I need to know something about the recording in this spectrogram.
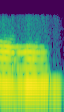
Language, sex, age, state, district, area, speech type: Assamese, female, 30-45, Assam, Golaghat, urban, conversation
